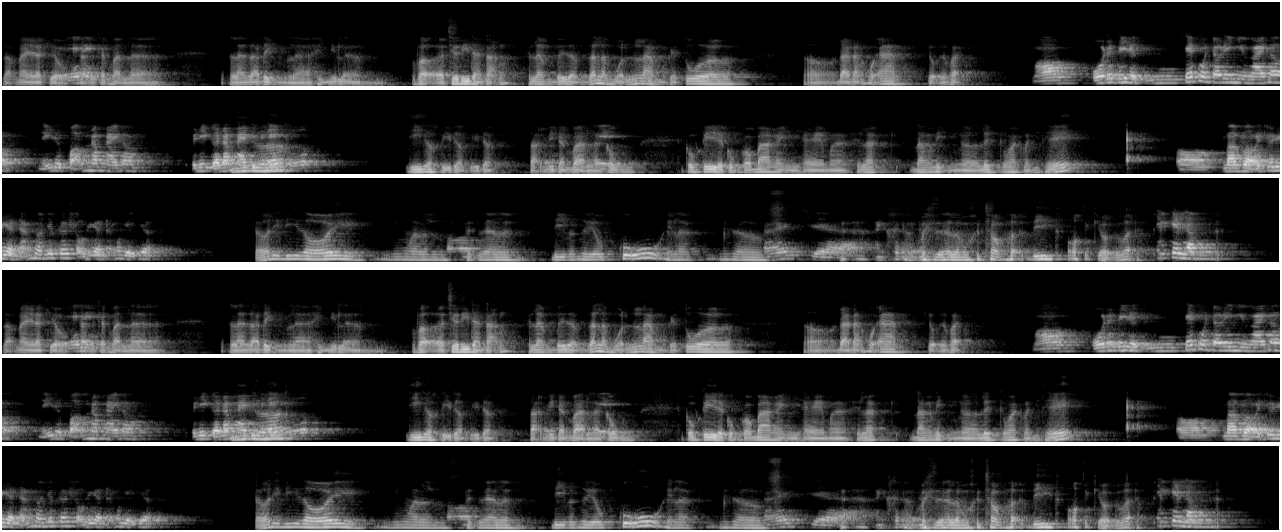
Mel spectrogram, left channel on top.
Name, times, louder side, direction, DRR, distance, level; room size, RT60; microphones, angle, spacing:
voice 1, 0.0-1.6 2.3-3.8 4.1-7.3 8.0-9.6 15.1-15.6 16.8-17.7 18.1-21.5 21.9-23.5 28.1-30.8 31.1-33.3 34.1-36.9 37.7-37.8, equal, 5° right, 3 dB, 0.6 m, -21 dB
voice 2, 0.6-1.0 10.3-14.1 14.7-15.8 18.2-18.3 18.7-18.9 24.5-27.1 30.0-30.4 33.2-34.8 37.1-37.7, left 1 dB, 25° left, 7 dB, 1.4 m, -20 dB
21.5 x 8.1 x 6.0 m, 0.78 s
head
